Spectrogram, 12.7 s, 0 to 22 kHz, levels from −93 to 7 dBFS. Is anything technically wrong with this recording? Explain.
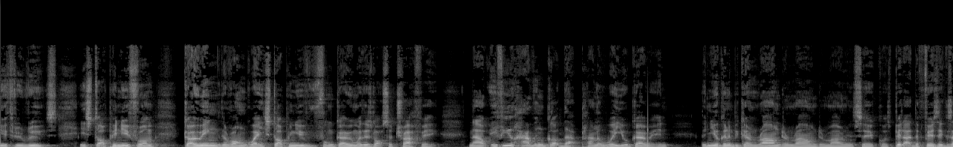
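Yes. At 8.63 s, just after "plan of where you're", there is a loud pop lasting about 28 ms. It is a single sharp pulse, roughly 10 dB above the speech, which continues underneath. It is likely a voltage spike from a plug, switch or static discharge.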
